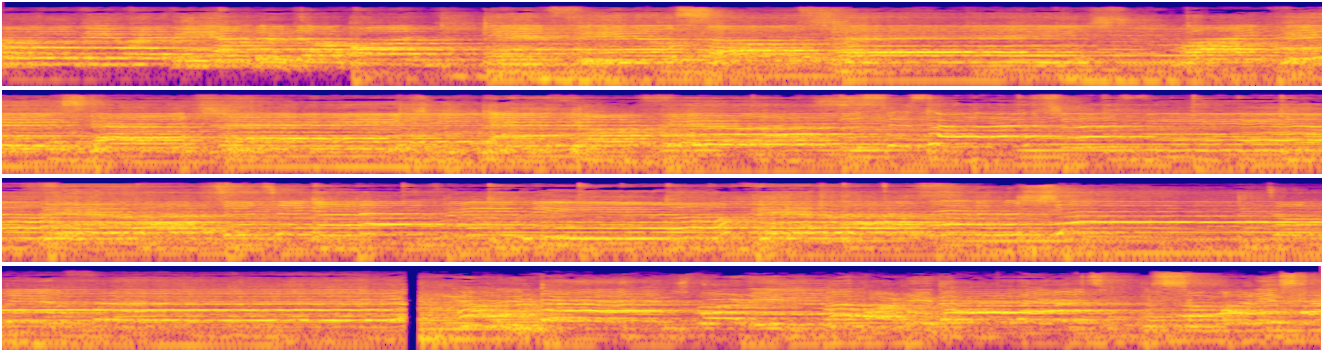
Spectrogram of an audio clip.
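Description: A musical-theatre ensemble singing a show tune in chorus over instrumental accompaniment, broken by a split-second gap near the end.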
